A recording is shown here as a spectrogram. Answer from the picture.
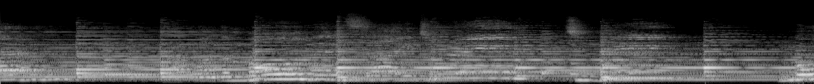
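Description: Live piano and voice: upright piano chords changing about once a second under a man's voice holding long sung notes.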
